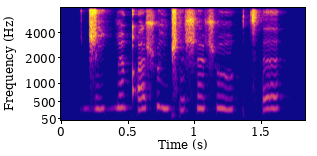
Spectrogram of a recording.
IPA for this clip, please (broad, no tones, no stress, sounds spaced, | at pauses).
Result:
ɖ͡ʐ i ɡ͡b ĩ qʼ ɵ ʂ ũ ɡ͡ǁ ə ʂ ə̃ ʂ ũ | t͡sʼ ə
